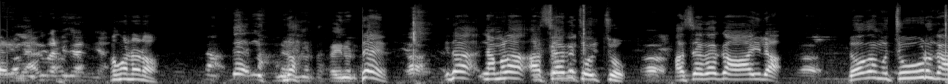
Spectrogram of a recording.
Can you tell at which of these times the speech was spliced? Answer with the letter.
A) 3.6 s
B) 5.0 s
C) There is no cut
A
